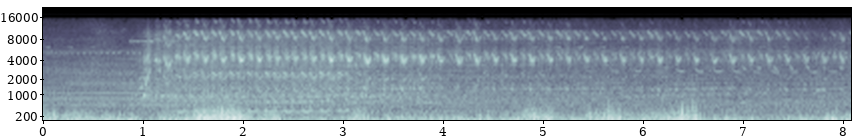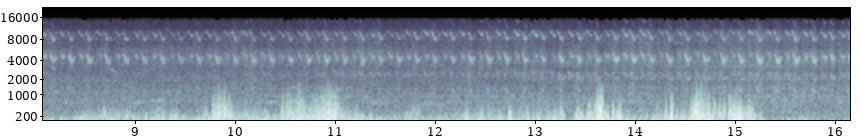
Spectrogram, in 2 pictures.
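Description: A small model plane's electric motor whines high overhead.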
